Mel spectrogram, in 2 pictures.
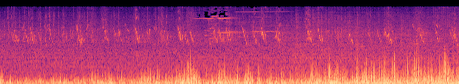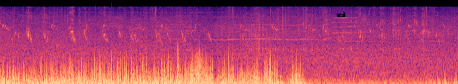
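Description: Small birds chirping again and again over a loud, low outdoor rumble. The rumble builds through the middle and drops away about three seconds before the end.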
